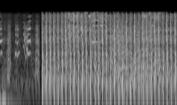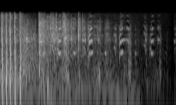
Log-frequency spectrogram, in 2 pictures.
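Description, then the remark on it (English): A long, rapid burst of machine-gun fire from a drive-by shooting hammers out a steady stream of loud, sharp shots for about three seconds, followed by scattered clatter, shouts and a dog's yelps as the noise fades. “It says, if you don't pay up, there will be a drive-by shooting.”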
